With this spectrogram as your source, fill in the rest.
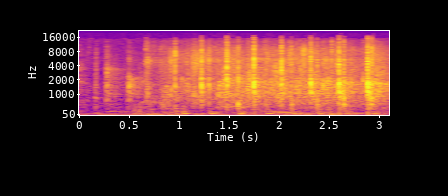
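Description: Light audience applause at a San Diego Comic-Con 2014 games panel. Scattered claps come from a small crowd, fairly faint and distant, building into a brief patter over a few seconds.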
